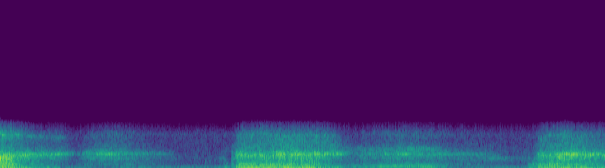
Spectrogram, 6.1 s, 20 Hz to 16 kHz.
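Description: Loud, rough, vibrating snores on the breath in, with quieter breaths out between, about 20 breaths a minute.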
